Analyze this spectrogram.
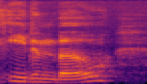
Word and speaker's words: Edenbo: Um, my last name is Edenbo. It's pronounced Eden like Garden of Eden, Bo is in Bo Diddley.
